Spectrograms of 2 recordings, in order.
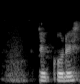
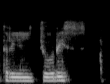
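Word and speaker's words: Trichuris: Trikuris, trikura. Cacing Askaris. tambang, Bu. Askaris. Kalau askaris itu askaris lumbricoides ya. Oh ya, askaris lumbricoides. Oke, kemudian di sini ada trikuris, trikura. Bacanya trikuris ya, bukan tricuris.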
